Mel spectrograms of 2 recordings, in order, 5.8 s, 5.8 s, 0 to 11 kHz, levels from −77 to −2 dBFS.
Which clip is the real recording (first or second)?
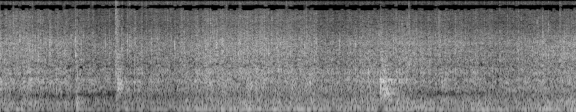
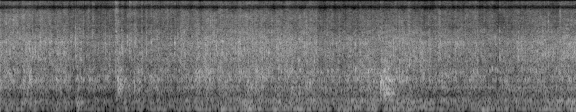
first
